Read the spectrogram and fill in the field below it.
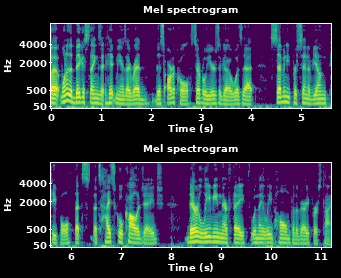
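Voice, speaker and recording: Speaking at a fairly quick pace in a plain, everyday voice, a man with an American accent keeps a medium pitch and ordinary pitch variation. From Southern California. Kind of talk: podcast interview. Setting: live in a bookstore.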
